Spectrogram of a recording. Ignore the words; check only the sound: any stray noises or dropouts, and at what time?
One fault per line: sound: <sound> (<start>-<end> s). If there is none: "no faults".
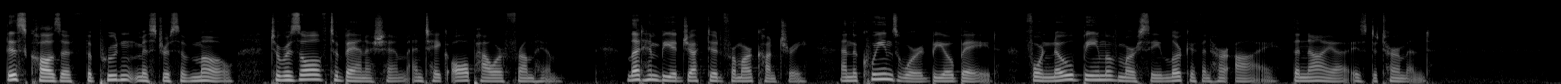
no faults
